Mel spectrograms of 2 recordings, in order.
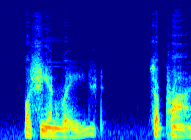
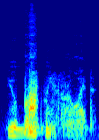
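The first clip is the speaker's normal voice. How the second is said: hoarse and shaky. A narrator's reading. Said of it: "my voice hoarse and shaky".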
